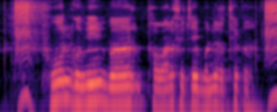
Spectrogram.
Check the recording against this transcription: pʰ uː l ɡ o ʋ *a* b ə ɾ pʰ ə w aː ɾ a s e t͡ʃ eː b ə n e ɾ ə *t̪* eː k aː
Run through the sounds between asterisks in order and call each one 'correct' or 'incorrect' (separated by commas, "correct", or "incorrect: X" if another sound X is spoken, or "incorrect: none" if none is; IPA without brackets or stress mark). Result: incorrect: i, incorrect: t̪ʰ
